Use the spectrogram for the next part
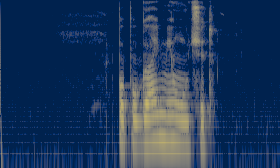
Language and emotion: Russian, neutral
